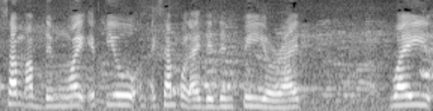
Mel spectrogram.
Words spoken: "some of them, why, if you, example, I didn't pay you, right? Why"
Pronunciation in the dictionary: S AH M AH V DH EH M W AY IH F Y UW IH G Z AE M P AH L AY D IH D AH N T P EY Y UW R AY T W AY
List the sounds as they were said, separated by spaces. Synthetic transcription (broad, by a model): S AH M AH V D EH M W AY IH F Y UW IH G S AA M P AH L AY D IH D AH N T P EY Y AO R AY T W AY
